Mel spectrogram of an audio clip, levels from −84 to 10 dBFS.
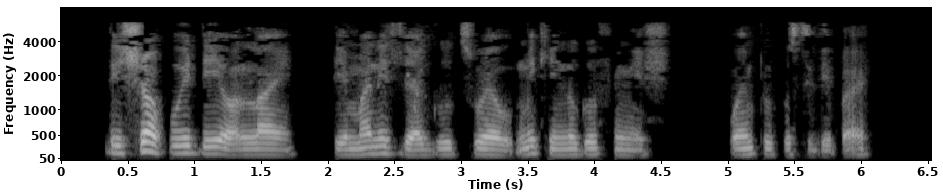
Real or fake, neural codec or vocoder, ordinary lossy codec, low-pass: real; none; MP3, 24 kbps; 7.2 kHz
